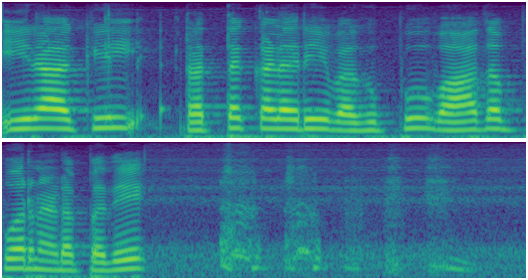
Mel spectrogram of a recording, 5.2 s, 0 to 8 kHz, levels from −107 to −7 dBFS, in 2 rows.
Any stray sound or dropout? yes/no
yes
